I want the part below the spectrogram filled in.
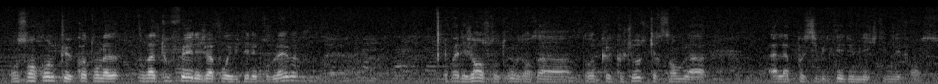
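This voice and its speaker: Against noticeable background noise, a man speaks at a very fast pace with long, frequent pauses. His pitch is fairly high and his intonation fairly even. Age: 60s. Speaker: street boxing instructor, retired police officer. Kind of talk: interview. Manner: hesitant, many fillers.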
